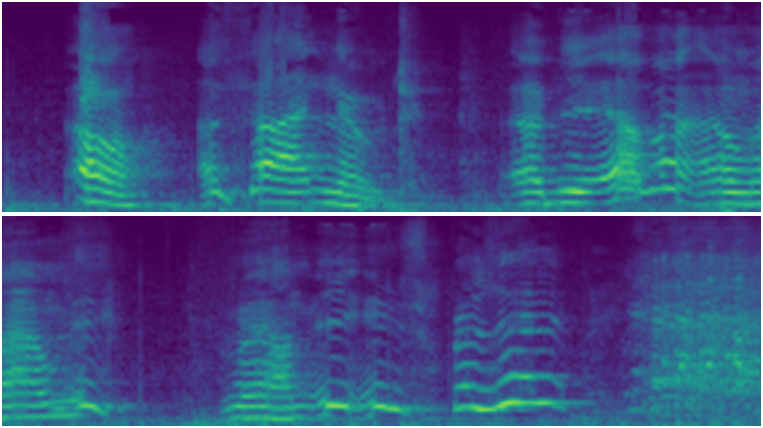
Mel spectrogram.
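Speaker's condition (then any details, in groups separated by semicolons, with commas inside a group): Cerebral palsy; oxygen lack damaged left brain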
